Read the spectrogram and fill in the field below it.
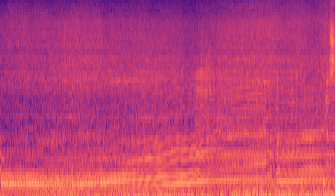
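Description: A motorcycle engine roars loud and near as the bike rides through Houston traffic, lane splitting, its pitch rising and falling steadily with throttle changes and no voices.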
